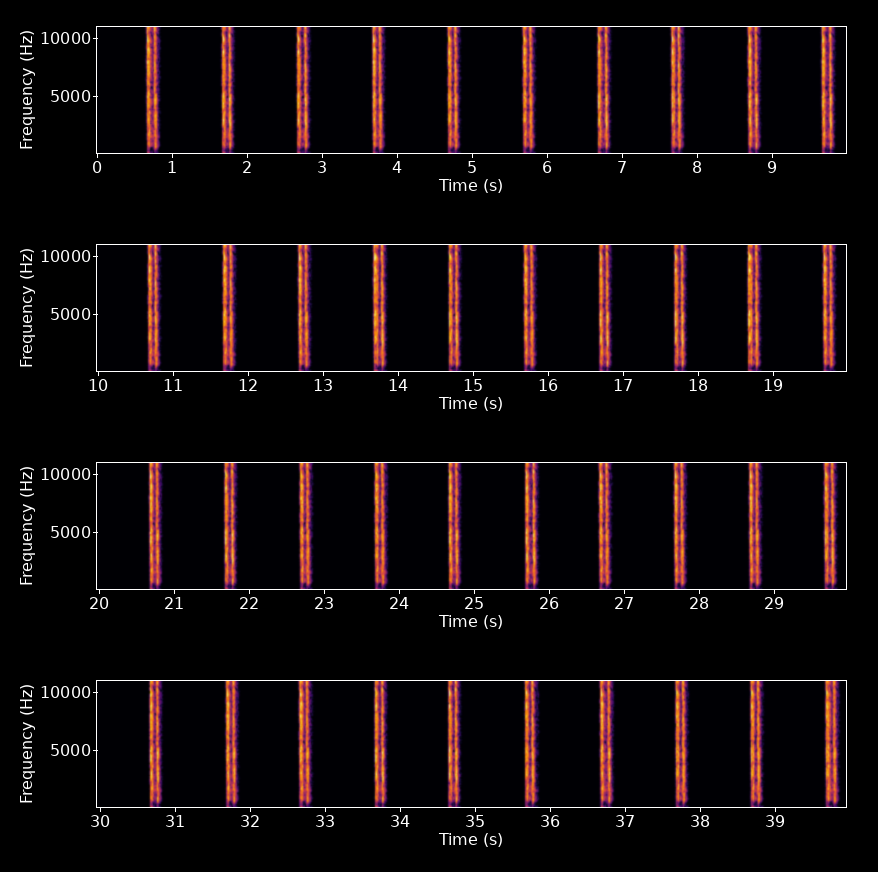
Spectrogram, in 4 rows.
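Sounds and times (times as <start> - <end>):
clock ticking: 14.7 - 14.9, 15.7 - 15.9, 19.7 - 19.9, 28.7 - 28.9, 29.7 - 29.9, 31.7 - 31.9, 35.7 - 35.9, 36.7 - 36.9, 37.7 - 37.9, 38.7 - 38.9, 39.7 - 39.9.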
